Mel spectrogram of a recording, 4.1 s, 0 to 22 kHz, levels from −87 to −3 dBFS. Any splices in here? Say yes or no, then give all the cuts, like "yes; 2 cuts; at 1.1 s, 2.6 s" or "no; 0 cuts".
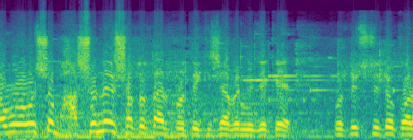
no; 0 cuts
